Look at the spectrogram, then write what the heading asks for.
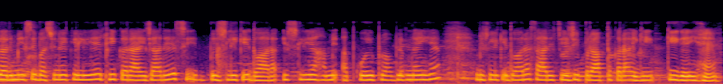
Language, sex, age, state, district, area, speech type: Hindi, female, 30-45, Uttar Pradesh, Prayagraj, rural, spontaneous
